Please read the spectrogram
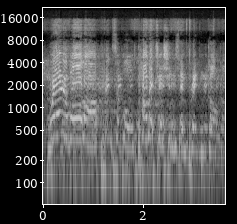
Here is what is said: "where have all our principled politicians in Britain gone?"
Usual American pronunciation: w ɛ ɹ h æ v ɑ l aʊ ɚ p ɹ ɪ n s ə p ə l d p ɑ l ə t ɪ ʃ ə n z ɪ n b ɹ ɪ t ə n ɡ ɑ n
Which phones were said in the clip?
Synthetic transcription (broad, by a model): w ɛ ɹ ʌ v ɑ l aʊ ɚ p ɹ ɪ n s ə p ə l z p ɑ l ə t ɪ ʃ ə n z ɪ n b ɹ ɪ t n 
